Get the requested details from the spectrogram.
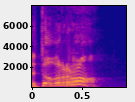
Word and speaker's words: Toblerone: I mean, if you're not classy, it's Toblerone. And then it's a silent E, the Toblerone.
